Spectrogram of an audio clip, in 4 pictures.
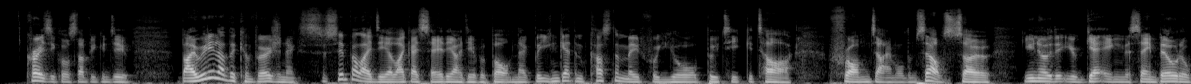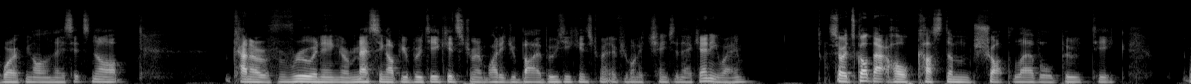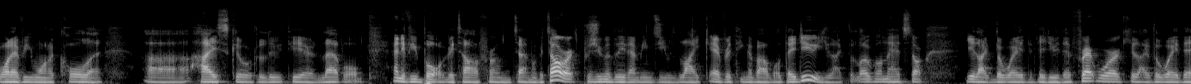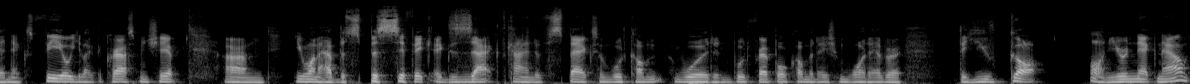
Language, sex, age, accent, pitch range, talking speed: English, male, 20-39, British, 110-125 Hz, 215 wpm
